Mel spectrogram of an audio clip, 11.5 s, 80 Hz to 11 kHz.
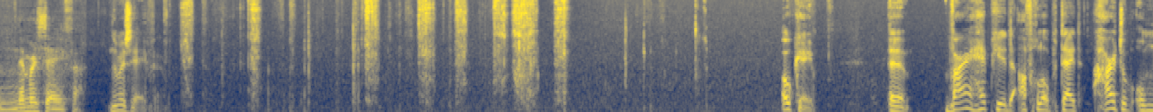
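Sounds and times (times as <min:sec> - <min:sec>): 
speech: 0:00.2 - 0:02.0, 0:07.8 - 0:08.3, 0:08.9 - 0:11.5
paper envelope being picked up and opened: 0:01.6 - 0:05.8.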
